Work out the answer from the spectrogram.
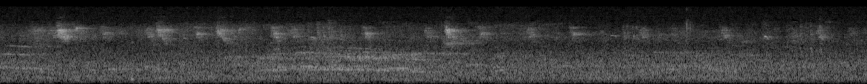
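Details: Scarlet-backed flowerpecker recorded on 7 February 2020 in Ubon Ratchathani, Thailand, with a Nikon P1000: sharp, dry, high ticking notes given singly at irregular intervals, about a dozen across nine seconds, over a steady hissy background.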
